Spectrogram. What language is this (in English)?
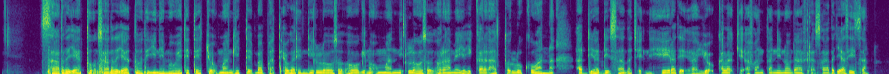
Sidamo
